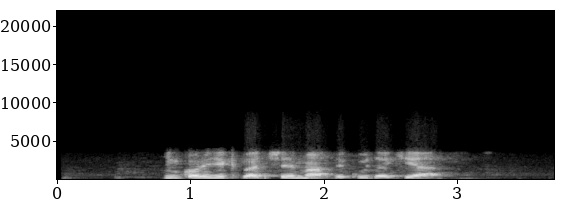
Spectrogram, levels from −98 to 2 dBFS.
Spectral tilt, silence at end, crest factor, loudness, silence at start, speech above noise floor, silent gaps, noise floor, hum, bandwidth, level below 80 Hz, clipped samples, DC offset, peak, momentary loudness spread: -7.5 dB/octave; 0.85 s; 18 dB; -20 LUFS; 0.8 s; 49 dB; none; -69 dBFS; none; 3.9 kHz; -74 dBFS; under 0.1%; under 0.1%; -4 dBFS; 9 LU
